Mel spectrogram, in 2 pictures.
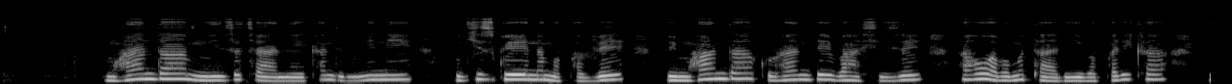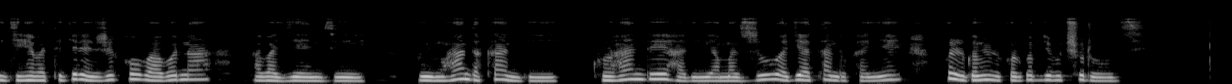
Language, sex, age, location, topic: Kinyarwanda, female, 18-24, Huye, government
